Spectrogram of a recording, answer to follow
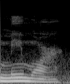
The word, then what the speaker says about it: memoir: It's a memoir, pronounced with the emphasis on me.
